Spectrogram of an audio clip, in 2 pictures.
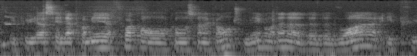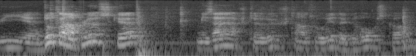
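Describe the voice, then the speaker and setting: Someone with a Quebec accent talks at a fairly quick pace with ordinary pitch variation, over noticeable background noise and audible room echo. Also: man, medium pitch for a man. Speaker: hunter and video maker. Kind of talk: casual vlog and interview. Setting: outdoors in snowy woods. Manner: hesitant, many fillers; loud.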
